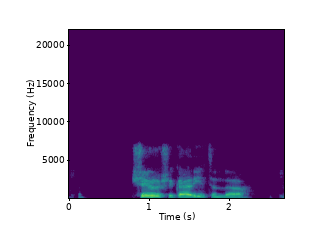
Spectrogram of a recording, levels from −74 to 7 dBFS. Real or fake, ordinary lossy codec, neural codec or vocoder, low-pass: fake; Opus, 64 kbps; codec, 24 kHz, 0.9 kbps, WavTokenizer, medium music audio release; 7.2 kHz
